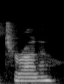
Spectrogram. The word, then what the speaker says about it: Toronto: especially from Ontario you'd never say the second D is Toronto yeah oh early on and early on in life I would say Toronto and then later in life I thought I had to pronounce that second te so now saying at Toronto you can be lazy with it it's absolutely fine um yeah so I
